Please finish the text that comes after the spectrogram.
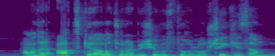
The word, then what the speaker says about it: শিখ: শিখ নামে প্রচলিত হলেও এই শব্দটির সঠিক উচ্চারণ হবে শিখ।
